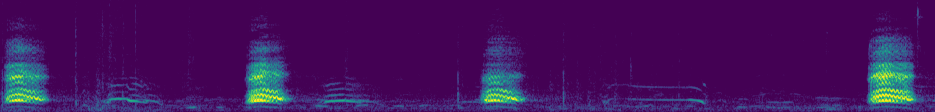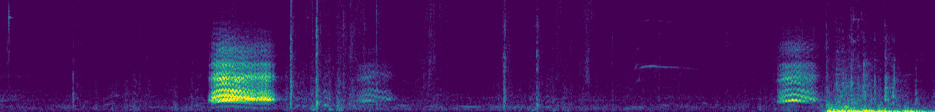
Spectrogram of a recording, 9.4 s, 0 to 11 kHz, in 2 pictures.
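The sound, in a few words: crow cawing in the video game The Witcher 3: Wild Hunt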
